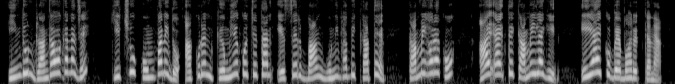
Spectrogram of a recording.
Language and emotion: Santali, angry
